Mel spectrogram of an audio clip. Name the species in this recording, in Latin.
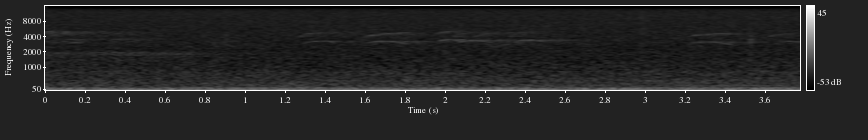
Dryocopus pileatus, Spinus tristis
